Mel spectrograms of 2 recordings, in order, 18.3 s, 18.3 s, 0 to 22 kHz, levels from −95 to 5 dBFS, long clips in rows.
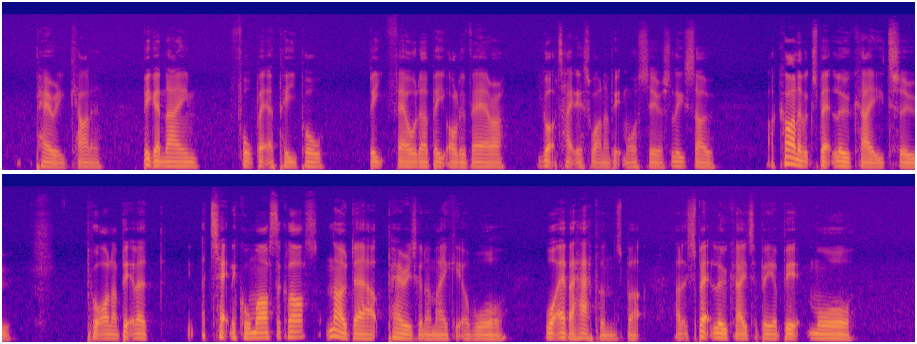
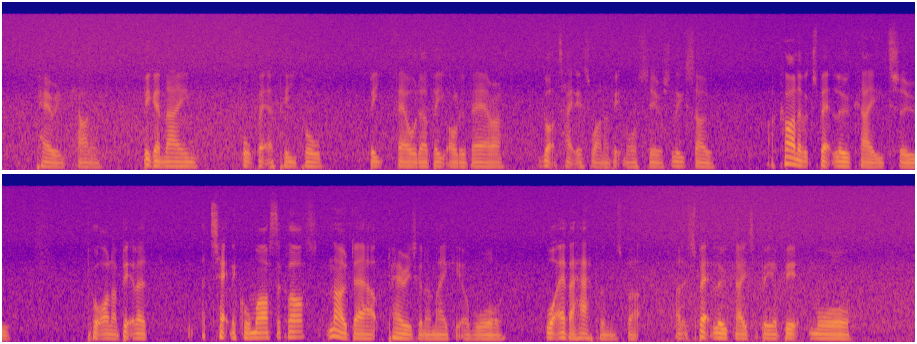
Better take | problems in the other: first | hiss; loud; throughout; 9 dB below the speech; faint in the first

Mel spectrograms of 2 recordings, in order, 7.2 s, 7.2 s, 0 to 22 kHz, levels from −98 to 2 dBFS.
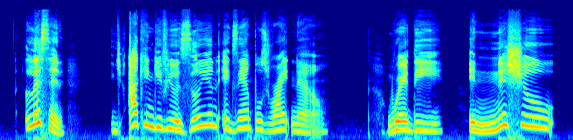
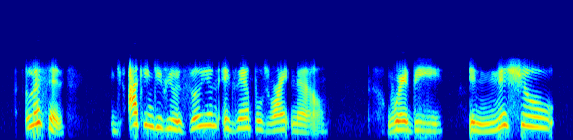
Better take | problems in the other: first | phone-call audio; poor line; nothing above 3.5 kHz

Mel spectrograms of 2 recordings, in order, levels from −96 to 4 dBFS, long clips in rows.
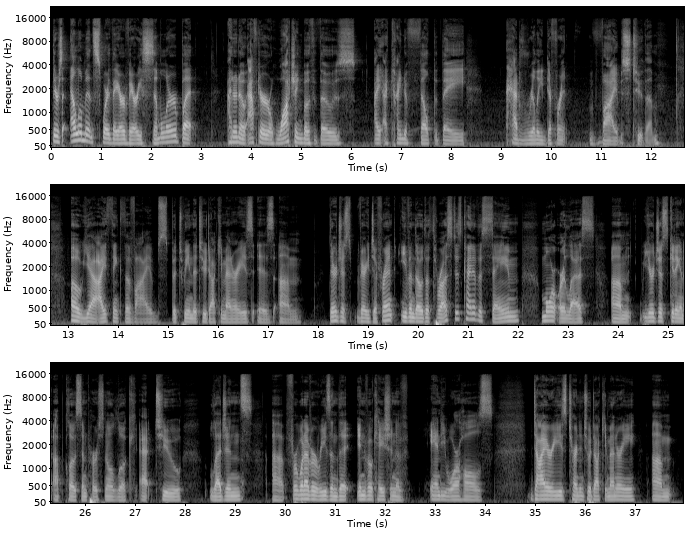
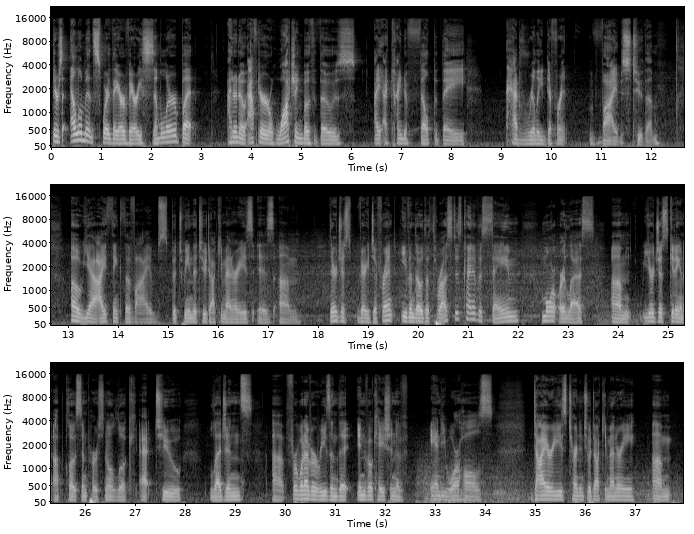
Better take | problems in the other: first | rain or running water; faint; throughout; 25 dB below the speech

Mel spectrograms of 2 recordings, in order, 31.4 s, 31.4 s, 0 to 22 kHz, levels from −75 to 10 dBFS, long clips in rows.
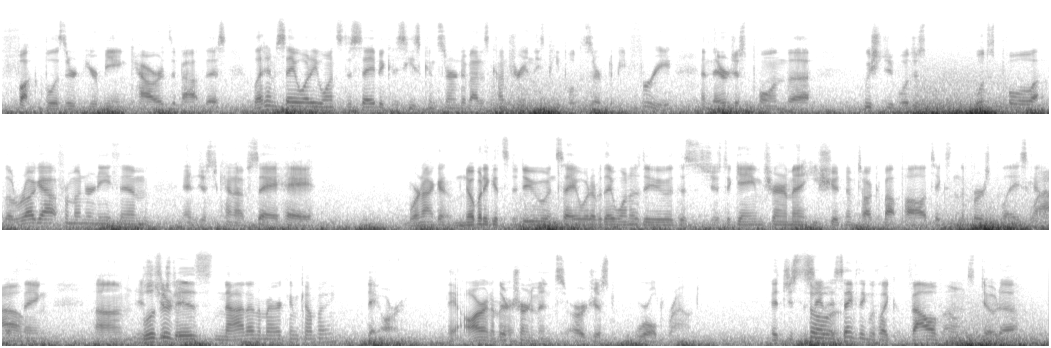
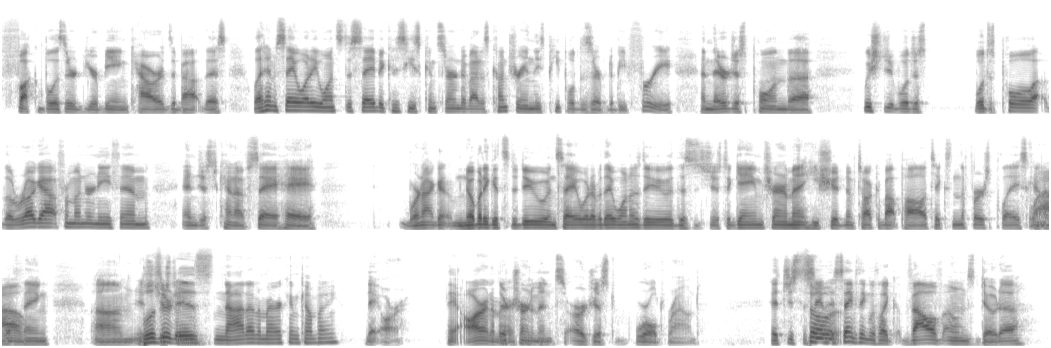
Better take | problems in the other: second | wind noise on the microphone; heavy; 5 dB below the speech

